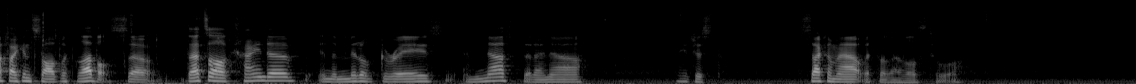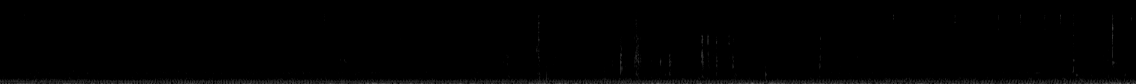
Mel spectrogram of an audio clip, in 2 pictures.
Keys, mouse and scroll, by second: 1.3 click, 2.2 ctrl+i, 6.0 click, 9.8 click, 14.6 click, 15.8 Return, 16.9-17.6 scroll, 17.8 b, 18.8-19.6 [, 19.8 [, 20.3 click, 20.9 click, 21.6 click, 22.0-22.7 click.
